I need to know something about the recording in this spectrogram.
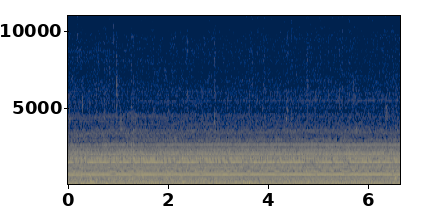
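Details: Two-month-old LG 11kg Steam Direct Drive F1495KDS washing machine in the wash cycle: a steady electric buzz that varies in intensity and reached 66 at times. The recirculation pump is suspected.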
